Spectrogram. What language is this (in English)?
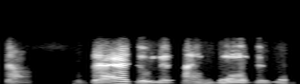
Sindhi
